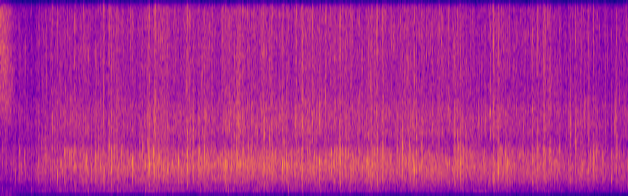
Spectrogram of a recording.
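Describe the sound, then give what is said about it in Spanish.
An audience at a television show claps steadily for two people for several seconds, a dense, even wash of many hands with no pauses and no voices rising above it. “Démosles un aplauso a los dos.”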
